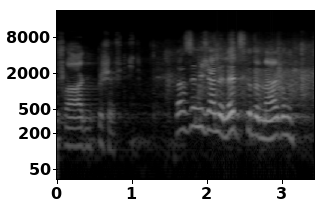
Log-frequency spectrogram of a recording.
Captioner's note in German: Beifall CDU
